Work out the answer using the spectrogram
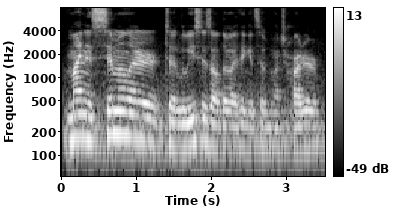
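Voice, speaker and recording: A man's voice: mid-range voice, normal speed, noisy background. A man from Michigan, a medical fellow, explaining his reasons earnestly and steadily on a podcast panel. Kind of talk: casual panel discussion.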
